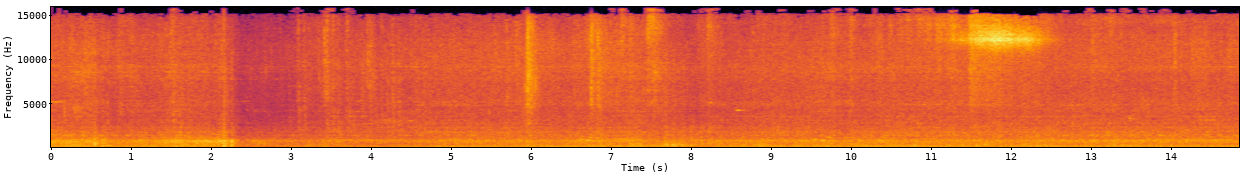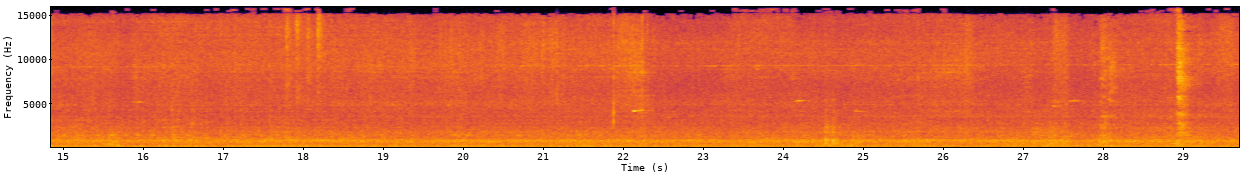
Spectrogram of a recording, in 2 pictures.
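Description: Running sound of a JR West 221 series electric train at speed: a steady rumble of wheels on rail under a low hum from its drive, with a few clicks over rail joints. About two seconds in there is a short knock, after which the noise dips and builds back up over a few seconds.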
